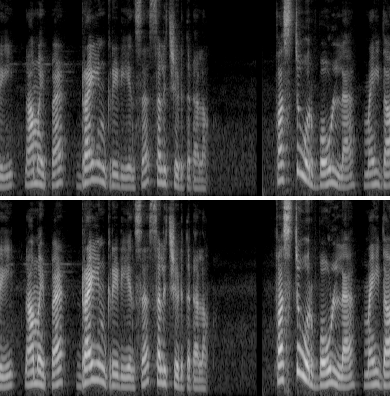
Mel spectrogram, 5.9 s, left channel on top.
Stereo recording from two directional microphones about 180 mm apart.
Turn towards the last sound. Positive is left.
turn(degrees=-25)  # may be behind; listen again after turning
